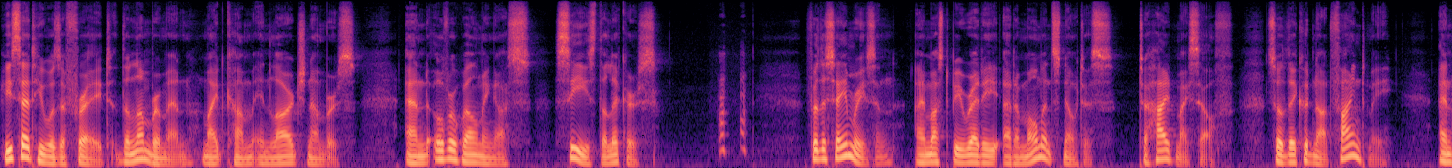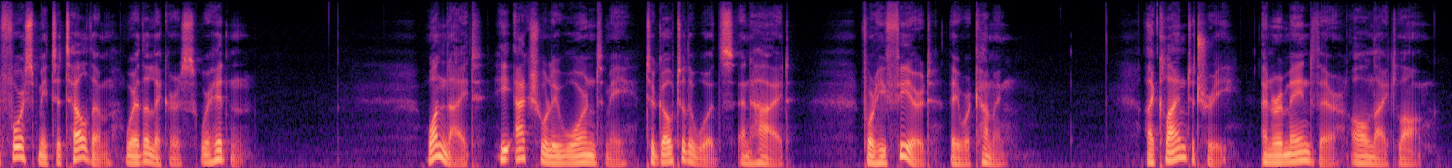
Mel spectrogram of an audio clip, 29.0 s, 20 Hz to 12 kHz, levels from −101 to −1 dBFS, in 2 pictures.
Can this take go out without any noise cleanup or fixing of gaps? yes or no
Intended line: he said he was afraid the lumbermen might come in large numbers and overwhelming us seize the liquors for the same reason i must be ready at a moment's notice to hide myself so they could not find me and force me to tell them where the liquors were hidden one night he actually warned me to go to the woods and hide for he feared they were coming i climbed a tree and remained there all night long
no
